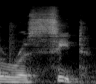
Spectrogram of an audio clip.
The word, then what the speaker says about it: receipt: type receipt not recite I said receip receip is a tricky one it has silent letters how to type receed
